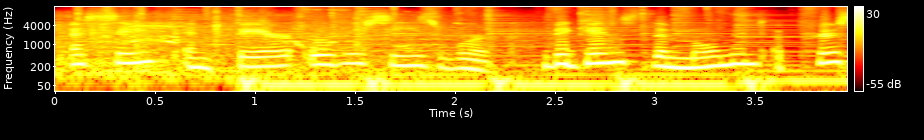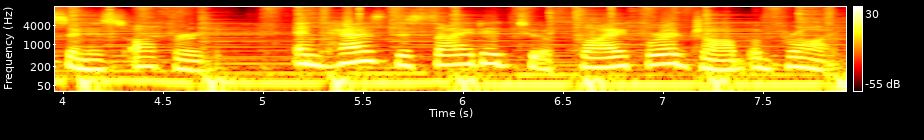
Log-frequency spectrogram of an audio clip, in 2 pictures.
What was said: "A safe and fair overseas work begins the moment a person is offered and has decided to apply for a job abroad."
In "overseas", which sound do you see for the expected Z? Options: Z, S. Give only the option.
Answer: Z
